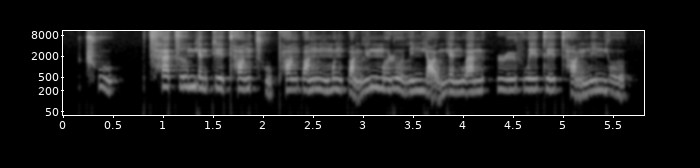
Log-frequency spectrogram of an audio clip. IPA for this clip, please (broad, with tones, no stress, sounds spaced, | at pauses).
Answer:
ʈ͡ʂʰ u˥˩ | t͡sʰ ä˥ t͡s ɹ̩˥ m j ɛ˥˧ n k e˥˩ ɪ̯ t̪ʰ ɑ˥ ŋ t͡sʰ ṵ˨˩ pʰ ɑ˧˥ ŋ p ɑ˧˥ ŋ ɤ˥˧ ŋ m ɤ˥˩ ŋ p ɑ̰˨˩ ŋ l y˥ n m ɤ˥ ɻ o˥˩ ʊ̯ l i˧˥ ŋ j ɑ̰˨˩ ʊ̯ n̪ j ɛ˥˩ n̪ w a˥ n | ɻ ɻ̩˧˥ f w e˧˥ ɪ̯ t̪ e˧˥ ɪ̯ t̪ʰ ɑ̰˨˩ ŋ n̪ i˥ n̪ j o˥˩ ʊ̯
